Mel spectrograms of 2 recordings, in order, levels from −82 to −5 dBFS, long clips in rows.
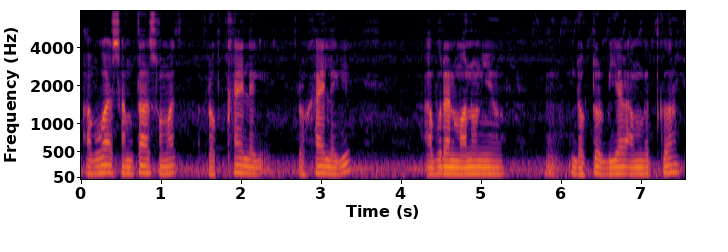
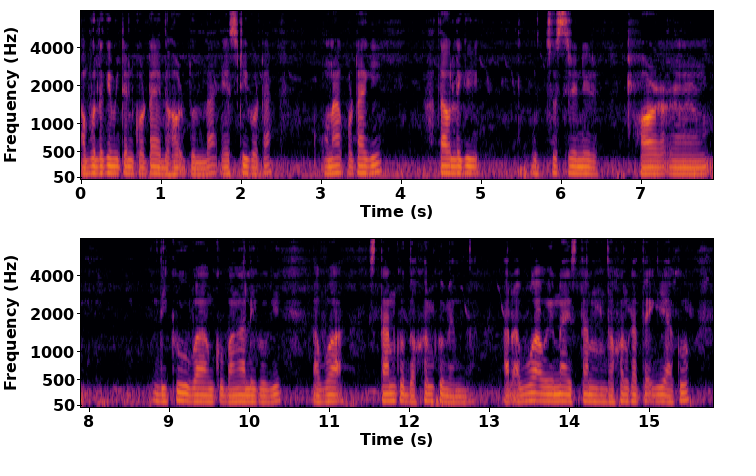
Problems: constant background noise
